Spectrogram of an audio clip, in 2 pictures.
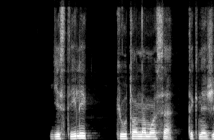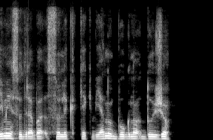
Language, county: Lithuanian, Kaunas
